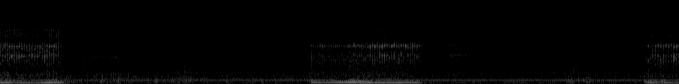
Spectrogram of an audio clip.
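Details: Sleeping Tibetan Mastiff Gassan, nine months old, gives deep, drawn-out snores, each about a second long with a raspy upper edge, spaced roughly three seconds apart over a steady low indoor hum.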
